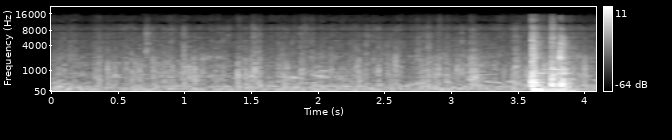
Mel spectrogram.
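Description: Steady rain pattering on a wet paved patio, then a loud knock near the end as the metal long-handled dustpan strikes the stainless-steel trash can.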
